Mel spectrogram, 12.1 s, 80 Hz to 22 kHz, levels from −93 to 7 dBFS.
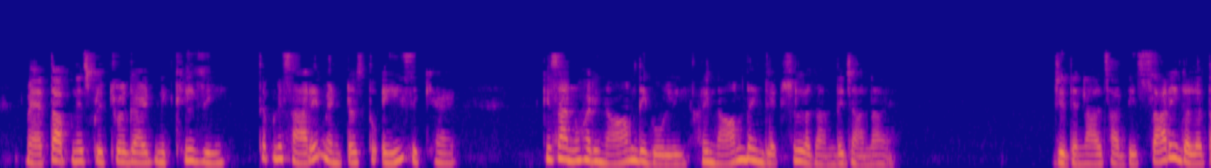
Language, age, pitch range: Punjabi, 20-39, 180-235 Hz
